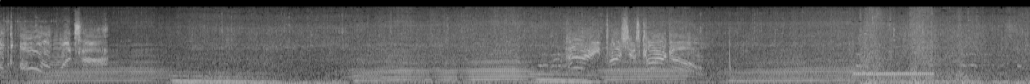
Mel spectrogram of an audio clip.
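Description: A car engine revs up and down as a car drives along a road.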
